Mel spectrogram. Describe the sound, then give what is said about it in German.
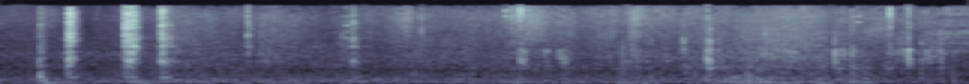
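The engine of an ordinary production car idles with a steady low rumble before driving to the motorway, joined by a few sharp mechanical clicks and light rattles near the start. No one speaks. “Es ist ein ganz normales Auto. Motor läuft.”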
